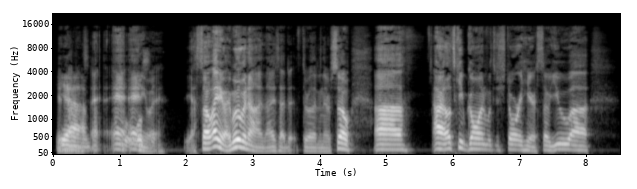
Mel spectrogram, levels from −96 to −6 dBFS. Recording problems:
none

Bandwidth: 15 kHz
